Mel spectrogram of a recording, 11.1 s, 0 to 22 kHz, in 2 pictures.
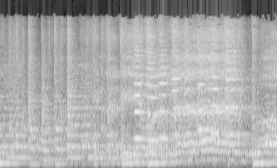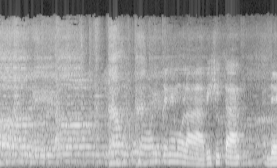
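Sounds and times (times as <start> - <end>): chant-like wavering melody: 1.6 - 8.7.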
